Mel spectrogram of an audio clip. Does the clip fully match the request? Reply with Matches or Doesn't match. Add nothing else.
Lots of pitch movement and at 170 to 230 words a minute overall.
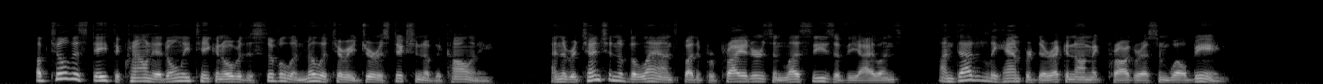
Matches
